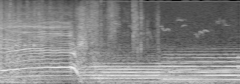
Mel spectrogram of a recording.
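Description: Music score: a short sliding horn-like note that settles into a held brass chord.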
